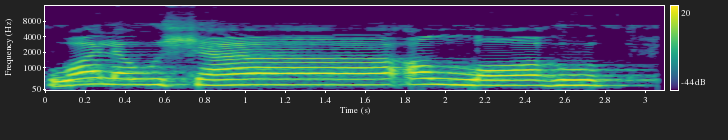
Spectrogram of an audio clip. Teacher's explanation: وَلَوْ شَاءَ اللَّهُ، اللہ سے پہلے اگر زبر آ جائے تو اللہ کے اوپر یعنی کہ موٹا پڑا جاتا ہے، اور اس کے اوپر مد متصل بڑی مد، اور اس کی پہچان ہمیں اس حمزہ سے ہوتی ہے، تو اس مد کو آپ نے 4 حرکات کے برابر کھینچ کے پڑھنا ہوتا ہے۔ اگر اس مد کے بعد آپ کو یہ حمزہ نظر آ جائے تو اٹ مینز آپ نے اس کو 4 کے برابر لمبا کرنا ہے۔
